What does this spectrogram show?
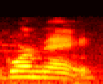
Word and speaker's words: gourmet: so let's all say it the correct way Gourmet gouret okay gold Goldman please go yeah yeah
